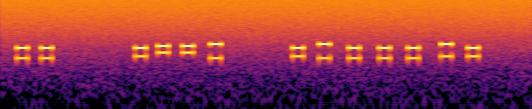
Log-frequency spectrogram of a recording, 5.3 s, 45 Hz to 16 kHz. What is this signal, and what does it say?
DTMF, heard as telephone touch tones, dialled by hand, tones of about 110 ms. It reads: 11 4003 4311164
